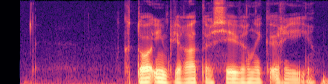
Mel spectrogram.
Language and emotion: Russian, neutral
